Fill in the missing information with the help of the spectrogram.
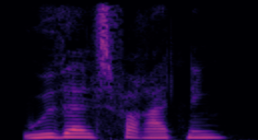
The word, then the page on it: udvalgsforretning: [ ˈuðvals- ]; [ ˈuðvaljs- ]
